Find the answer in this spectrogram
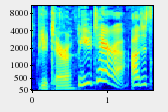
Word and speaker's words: Butera: And joining us to tell us a little bit more is Chief Butera. How do you say it? Say it again. It's Butera.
